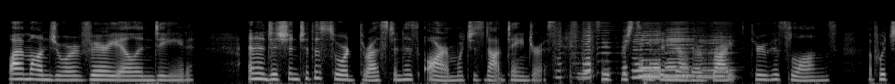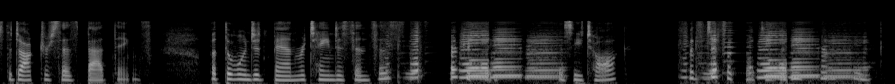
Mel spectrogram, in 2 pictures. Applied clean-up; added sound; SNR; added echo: neural mask model RNNoise.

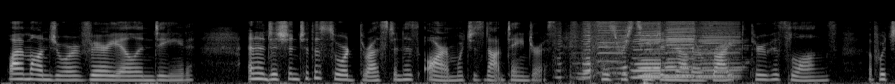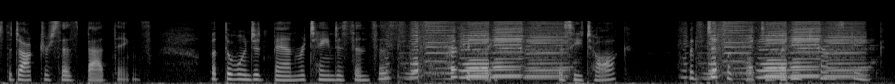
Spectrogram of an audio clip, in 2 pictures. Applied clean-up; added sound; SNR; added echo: none; Harmonica; -3 dB; none.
